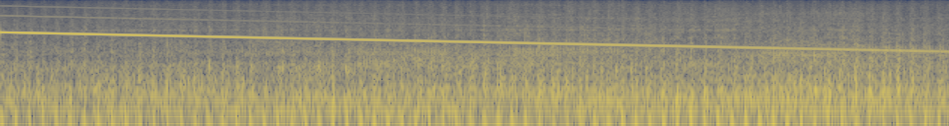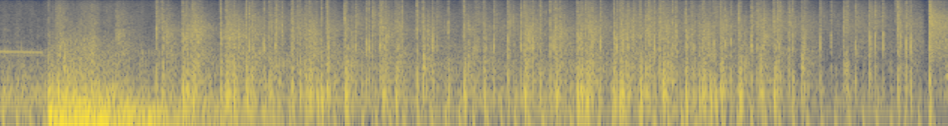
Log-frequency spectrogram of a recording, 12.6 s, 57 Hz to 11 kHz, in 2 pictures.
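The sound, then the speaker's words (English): A long falling whistle glides steadily downward in pitch, then a heavy crash as a giant 3-ton wrecking ball, dropped from a helicopter, smashes into over 2 million live light bulbs covering a football field, followed by several seconds of loud, dense crackling and popping glass. “Now, hovering above us, a giant 3-ton wrecking ball, which will be dropped from a helicopter onto the light bulbs in 5 seconds, 4, 3, 2, 1.”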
